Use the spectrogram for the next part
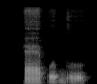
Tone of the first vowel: low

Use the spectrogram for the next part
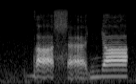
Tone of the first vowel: high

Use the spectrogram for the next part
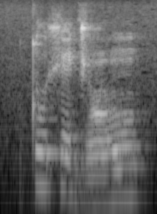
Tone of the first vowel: high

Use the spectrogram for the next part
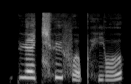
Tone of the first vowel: high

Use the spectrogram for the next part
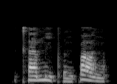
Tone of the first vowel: high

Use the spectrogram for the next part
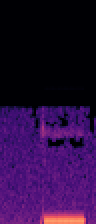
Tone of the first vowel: high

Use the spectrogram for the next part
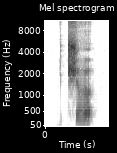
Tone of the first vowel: rising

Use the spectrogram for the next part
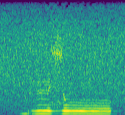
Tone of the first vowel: high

